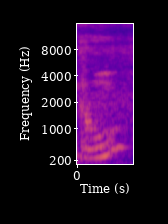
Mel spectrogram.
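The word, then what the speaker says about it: rho: sama dengan ini badannya Run ya bacanya ruh-ruh Sugeng Hai Yani bacanya room hai hai Hai hambatan R = ruh dikali dengan l panjang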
